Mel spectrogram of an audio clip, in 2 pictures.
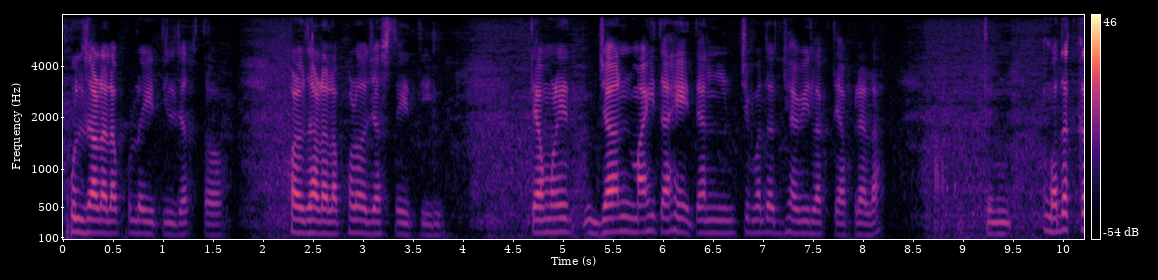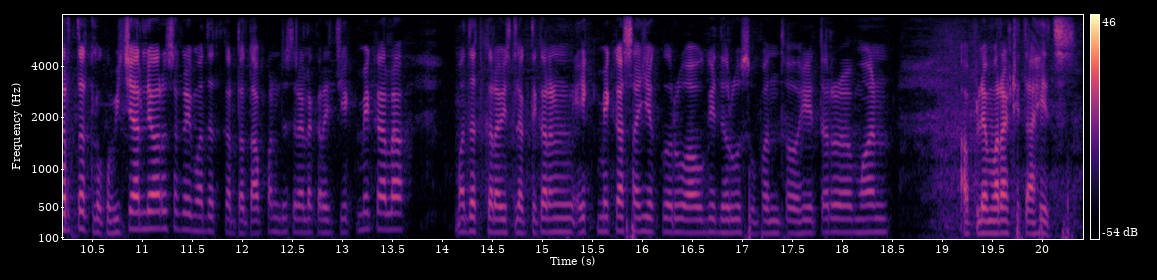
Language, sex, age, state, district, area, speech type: Marathi, female, 45-60, Maharashtra, Nanded, rural, spontaneous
